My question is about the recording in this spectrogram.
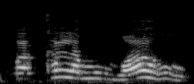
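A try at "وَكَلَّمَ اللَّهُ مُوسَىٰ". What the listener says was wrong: Jangan kalamu fiil madi itu. Wa kallama kan fa'ala. Kan fa'ala, kallama. Wa kallamallahu Musa, baru masdarnya.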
